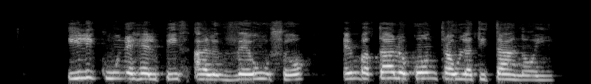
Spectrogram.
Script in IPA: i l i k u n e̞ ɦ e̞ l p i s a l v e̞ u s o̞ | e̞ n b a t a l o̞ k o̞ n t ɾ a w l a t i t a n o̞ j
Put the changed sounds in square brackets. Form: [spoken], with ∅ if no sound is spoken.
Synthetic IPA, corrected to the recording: i l i k u n e̞ ɦ e̞ l p i s a l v e̞ u s o̞ | e̞ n b a t a l o̞ k o̞ n t ɾ a w l a t i t a n o̞ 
